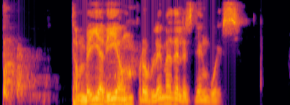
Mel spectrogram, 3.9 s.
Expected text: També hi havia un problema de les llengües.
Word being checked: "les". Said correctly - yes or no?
yes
